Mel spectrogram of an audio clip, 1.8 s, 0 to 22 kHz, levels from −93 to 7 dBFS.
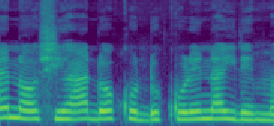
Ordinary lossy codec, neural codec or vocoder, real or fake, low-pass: none; vocoder, 44.1 kHz, 128 mel bands every 512 samples, BigVGAN v2; fake; none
